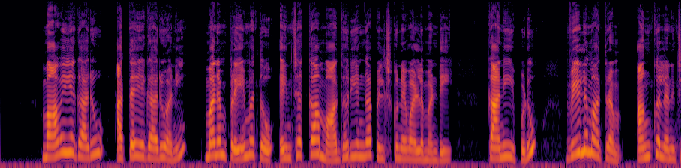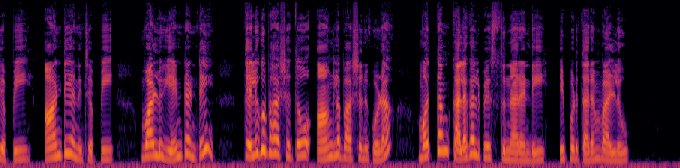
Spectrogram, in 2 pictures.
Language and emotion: Telugu, neutral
